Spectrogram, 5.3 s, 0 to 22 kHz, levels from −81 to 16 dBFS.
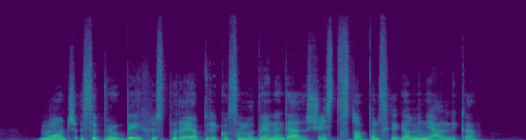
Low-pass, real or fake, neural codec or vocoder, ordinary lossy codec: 19.8 kHz; fake; codec, 44.1 kHz, 2.6 kbps, DAC; none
